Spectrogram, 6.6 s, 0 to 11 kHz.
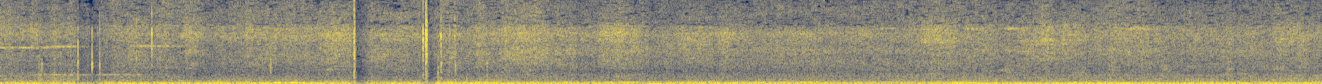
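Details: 2007 Torino MBB OF-1722M city bus under way: a steady low drone and growl holding over road noise, attributed to a roaring rear differential.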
